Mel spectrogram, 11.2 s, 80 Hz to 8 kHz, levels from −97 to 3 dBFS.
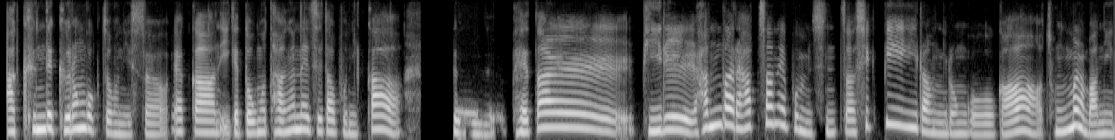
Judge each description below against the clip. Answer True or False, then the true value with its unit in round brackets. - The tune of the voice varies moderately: True (4.9 semitones)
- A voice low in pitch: False (215 Hz)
